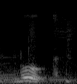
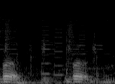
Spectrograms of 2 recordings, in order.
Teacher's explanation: Pero en el caso del inglés, cuando la doble O está con una K, el sonido es neutro, es decir, se pronuncia una U sin hacer mucho movimiento de los labios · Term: U neutra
